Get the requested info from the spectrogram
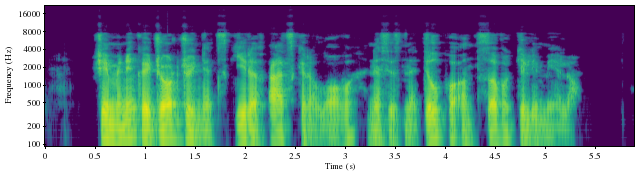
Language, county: Lithuanian, Šiauliai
